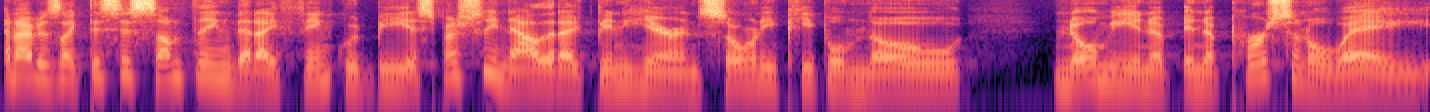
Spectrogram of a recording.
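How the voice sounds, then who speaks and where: An unremarkable speaking voice from a man, fairly high in pitch with ordinary pitch variation and a fairly quick pace, in a dry, close sound with no echo and a quiet background. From Miami, Florida, Cuban household. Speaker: concert organist. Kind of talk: interview.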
